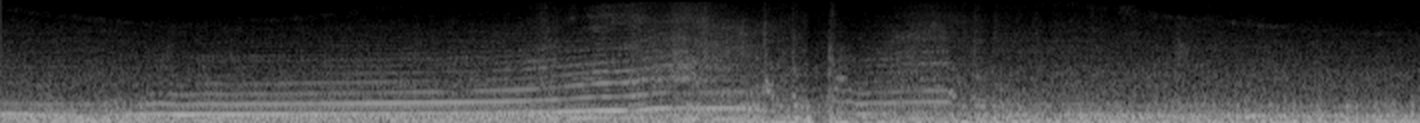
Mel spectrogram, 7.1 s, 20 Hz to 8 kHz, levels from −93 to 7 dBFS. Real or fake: fake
